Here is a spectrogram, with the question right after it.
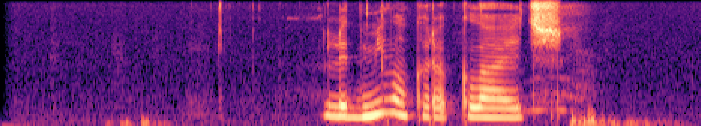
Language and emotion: Russian, neutral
